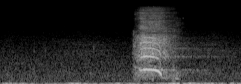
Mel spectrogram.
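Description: A man weeping: one short, choked sobbing cry about one and a half seconds in, falling in pitch, over a low rumble.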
